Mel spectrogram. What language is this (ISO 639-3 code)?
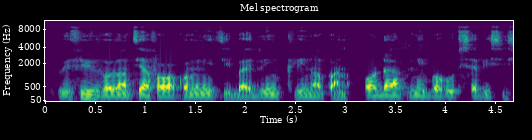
pcm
